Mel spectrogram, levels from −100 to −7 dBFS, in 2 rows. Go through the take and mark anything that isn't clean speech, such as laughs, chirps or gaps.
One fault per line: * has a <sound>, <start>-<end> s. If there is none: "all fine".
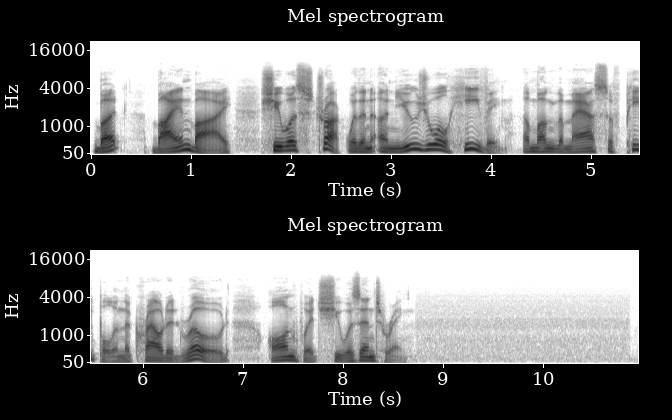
all fine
